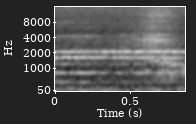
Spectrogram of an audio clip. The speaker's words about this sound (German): ja, ihr hört es gerade im Hintergrund, Thema Auto. äh, genau so ist es nämlich hier, äh, wenn man hier Auto fährt, äh, viel Gehupe ähm, und äh, auch nicht ganz einfach so zu fahren auf der Straße.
